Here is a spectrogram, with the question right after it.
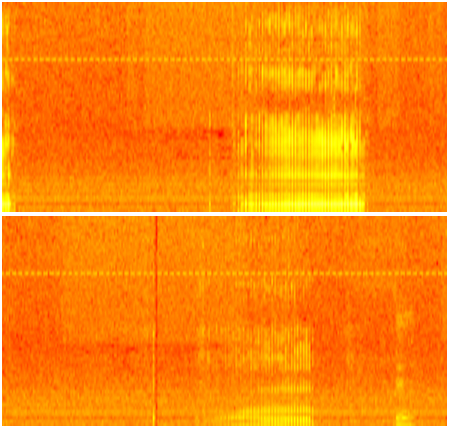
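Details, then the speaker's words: Boston Terrier snoring, then snorting at his owner when woken: two long, loud, fluttering snorting snores a few seconds apart, with quiet room noise between them. "Ben. Ben, what are you doing? Ben, are you snoring?"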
